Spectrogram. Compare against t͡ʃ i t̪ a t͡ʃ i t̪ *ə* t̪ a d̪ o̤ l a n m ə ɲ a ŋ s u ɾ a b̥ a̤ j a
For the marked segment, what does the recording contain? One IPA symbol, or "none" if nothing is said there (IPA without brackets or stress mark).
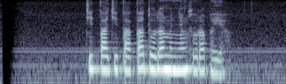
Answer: a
